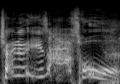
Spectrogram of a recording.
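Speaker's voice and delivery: squeaky voice pushed very high. Describing someone's impersonation, then mimicking it in a very high-pitched impression. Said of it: "He goes real high up and he's like".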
